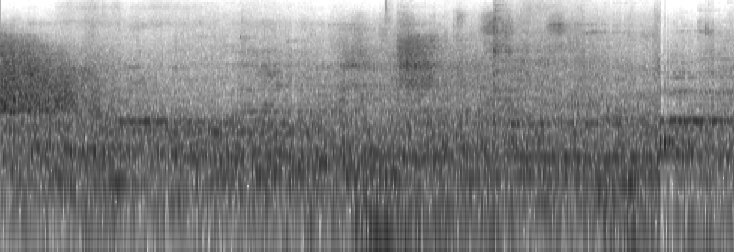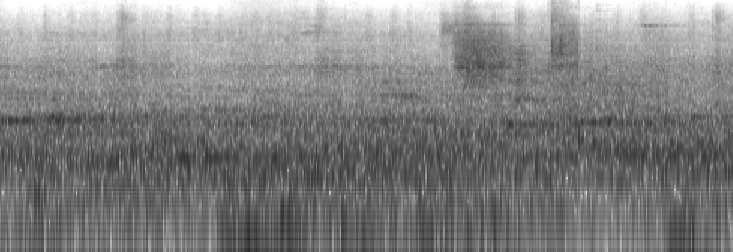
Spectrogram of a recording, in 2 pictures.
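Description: Steady background din of a busy gym hall, with indistinct voices throughout and no single clear sound standing out.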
